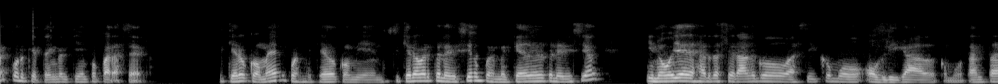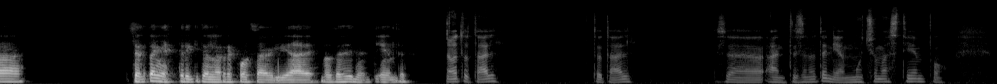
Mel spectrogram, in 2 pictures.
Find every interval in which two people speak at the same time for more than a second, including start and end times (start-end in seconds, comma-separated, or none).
none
